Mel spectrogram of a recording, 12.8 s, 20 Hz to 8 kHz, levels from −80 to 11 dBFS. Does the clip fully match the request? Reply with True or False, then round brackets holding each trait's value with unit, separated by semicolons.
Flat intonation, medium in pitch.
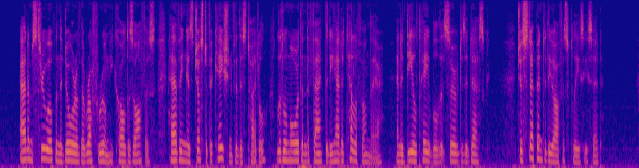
False (3.0 semitones; 150 Hz)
